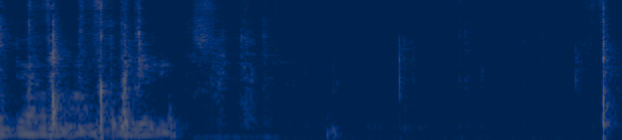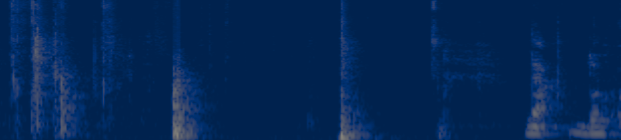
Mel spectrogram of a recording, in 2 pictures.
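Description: A card is laid down on a table with a soft slap.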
